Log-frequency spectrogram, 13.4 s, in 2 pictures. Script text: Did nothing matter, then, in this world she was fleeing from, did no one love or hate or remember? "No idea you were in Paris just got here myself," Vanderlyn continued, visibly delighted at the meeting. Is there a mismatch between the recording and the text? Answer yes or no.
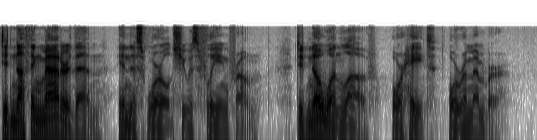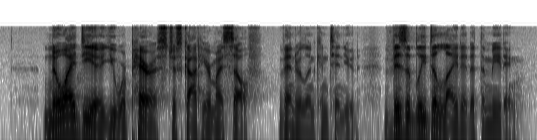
yes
